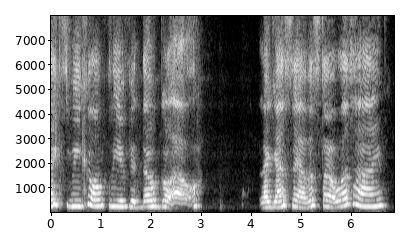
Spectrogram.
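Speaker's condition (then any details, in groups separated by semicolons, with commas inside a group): Cerebral palsy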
